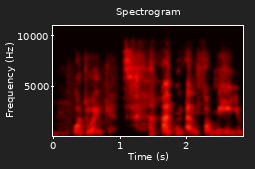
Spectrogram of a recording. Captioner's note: laughs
